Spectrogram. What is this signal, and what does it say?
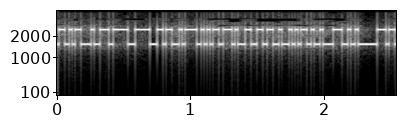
RTTY, about 45.45 baud. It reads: BATTLESHIPS,
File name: fsk850 / battleshipnj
